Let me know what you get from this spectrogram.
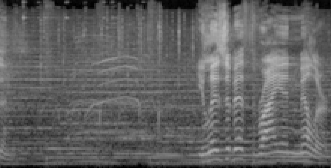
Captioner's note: congregation applauding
